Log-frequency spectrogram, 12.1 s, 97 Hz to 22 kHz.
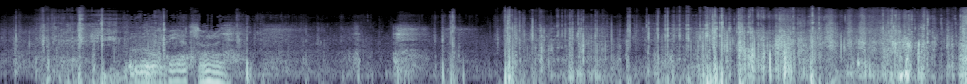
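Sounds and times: crackling rustle: 5.6s - 12.0s.

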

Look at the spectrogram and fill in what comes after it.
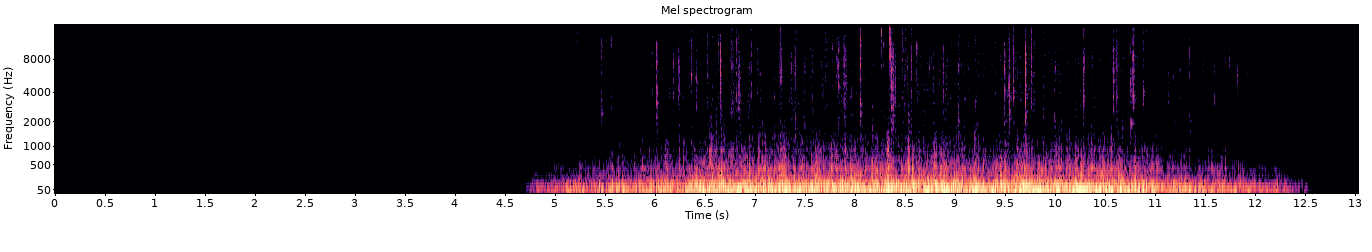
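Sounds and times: low steady fire rumble: 4.8s - 12.5s
wood fire crackling and popping: 4.8s - 12.5s.

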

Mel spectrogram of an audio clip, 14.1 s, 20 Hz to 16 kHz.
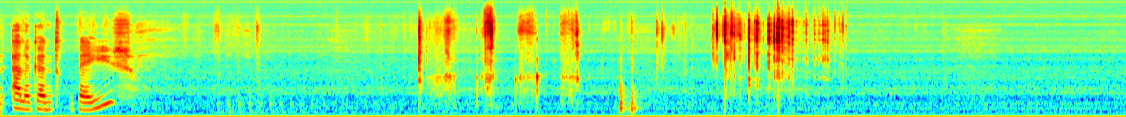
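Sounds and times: plastic lid scraping: 5.2s - 8.0s
seal peeling crackles: 8.2s - 10.6s.

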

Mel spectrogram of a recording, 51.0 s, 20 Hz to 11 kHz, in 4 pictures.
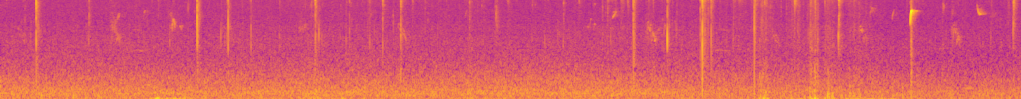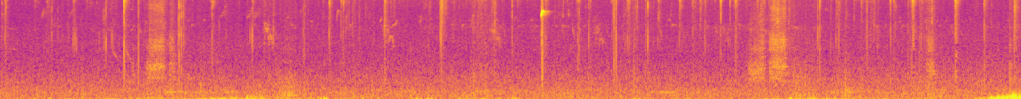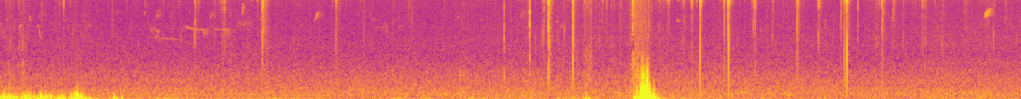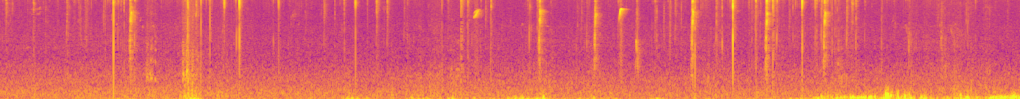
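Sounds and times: birds pecking at seed: 0.0s - 51.0s
faint high bird chirps: 9.5s - 22.9s, 39.8s - 40.7s, 44.1s - 47.1s, 47.8s - 50.4s.

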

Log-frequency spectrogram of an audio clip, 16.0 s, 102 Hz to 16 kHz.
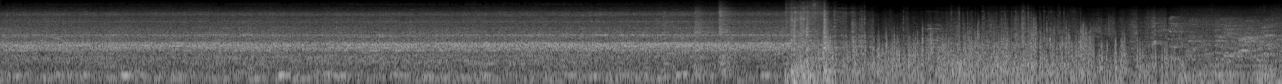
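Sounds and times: mechanical hum: 0.0s - 16.0s
deep rush of air: 9.8s - 14.4s
wind noise on microphone: 9.8s - 16.0s.

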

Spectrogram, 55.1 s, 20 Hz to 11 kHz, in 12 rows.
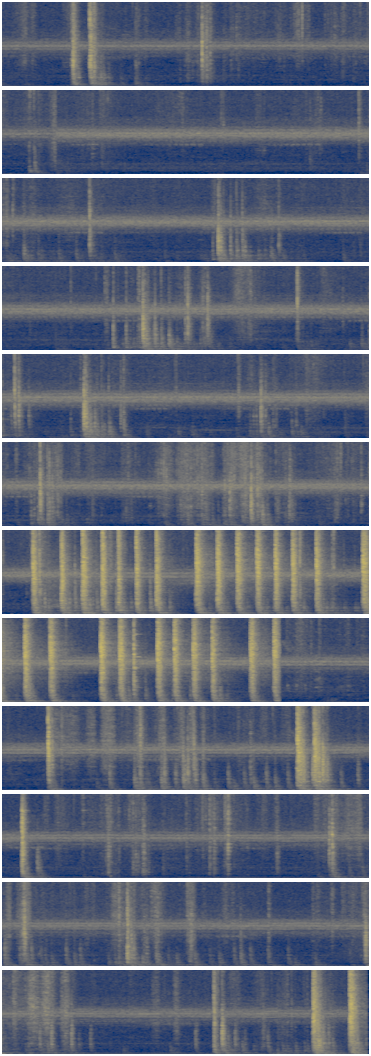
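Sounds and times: bamboo slats clattering: 0.0s - 3.2s, 4.3s - 5.5s, 9.0s - 36.2s, 37.3s - 55.0s
high insect drone: 0.0s - 55.0s
hand tool striking bamboo: 27.9s - 35.7s, 37.3s - 41.9s, 52.6s - 55.0s.

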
